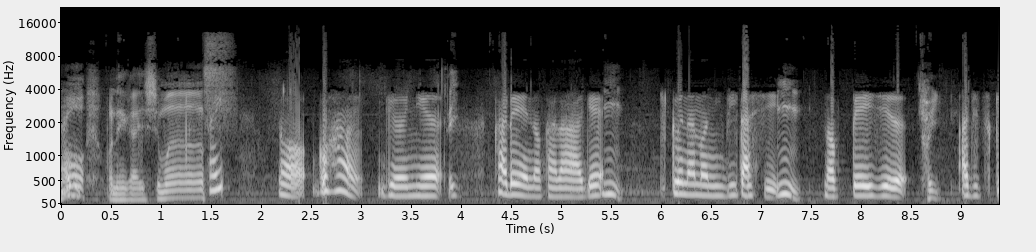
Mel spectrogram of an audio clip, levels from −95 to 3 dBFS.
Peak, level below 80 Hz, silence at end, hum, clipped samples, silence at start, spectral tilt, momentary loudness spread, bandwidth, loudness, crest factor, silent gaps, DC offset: 0 dBFS; -56 dBFS; 0.1 s; none; under 0.1%; 0 s; -6 dB/octave; 11 LU; 12.5 kHz; -18 LUFS; 16 dB; none; under 0.1%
